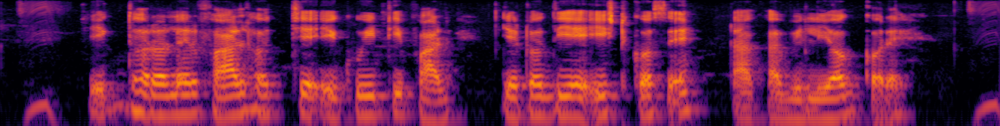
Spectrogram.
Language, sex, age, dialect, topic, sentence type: Bengali, male, 18-24, Jharkhandi, banking, statement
